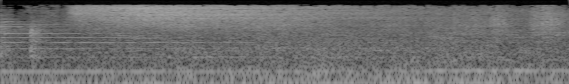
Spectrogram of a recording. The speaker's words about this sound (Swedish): Precis när du och din pojkvän bestämt er för att gå av börjar tåget rulla.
